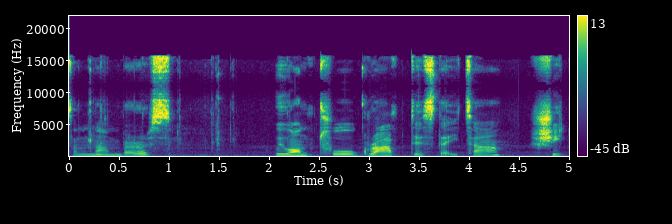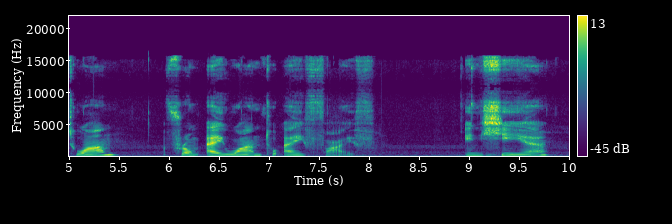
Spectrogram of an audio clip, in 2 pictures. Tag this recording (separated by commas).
Speech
